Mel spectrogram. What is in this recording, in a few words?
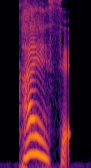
female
